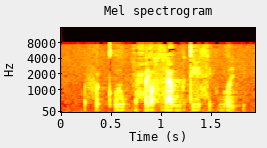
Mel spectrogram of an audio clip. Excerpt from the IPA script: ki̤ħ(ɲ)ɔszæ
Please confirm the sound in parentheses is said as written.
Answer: no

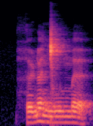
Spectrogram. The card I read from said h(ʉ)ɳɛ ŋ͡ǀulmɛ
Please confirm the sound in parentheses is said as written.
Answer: no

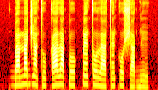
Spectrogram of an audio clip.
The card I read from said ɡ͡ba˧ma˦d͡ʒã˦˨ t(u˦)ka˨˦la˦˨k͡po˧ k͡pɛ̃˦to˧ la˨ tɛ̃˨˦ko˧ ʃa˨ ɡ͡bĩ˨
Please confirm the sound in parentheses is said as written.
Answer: no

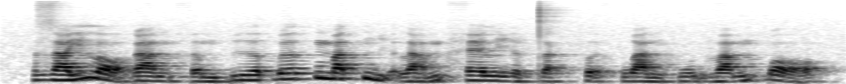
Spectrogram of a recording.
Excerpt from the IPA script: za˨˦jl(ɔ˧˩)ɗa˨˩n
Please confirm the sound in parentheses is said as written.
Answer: yes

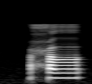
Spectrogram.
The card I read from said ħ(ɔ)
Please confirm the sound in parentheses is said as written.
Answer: no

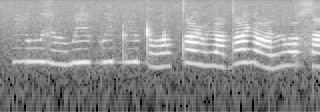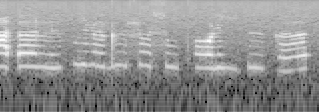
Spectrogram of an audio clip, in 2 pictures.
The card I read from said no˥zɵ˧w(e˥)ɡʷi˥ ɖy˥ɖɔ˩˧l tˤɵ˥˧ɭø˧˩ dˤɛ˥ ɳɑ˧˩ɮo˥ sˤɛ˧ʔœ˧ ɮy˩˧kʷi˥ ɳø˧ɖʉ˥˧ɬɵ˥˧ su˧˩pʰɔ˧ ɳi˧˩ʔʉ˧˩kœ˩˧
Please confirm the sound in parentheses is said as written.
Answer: yes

